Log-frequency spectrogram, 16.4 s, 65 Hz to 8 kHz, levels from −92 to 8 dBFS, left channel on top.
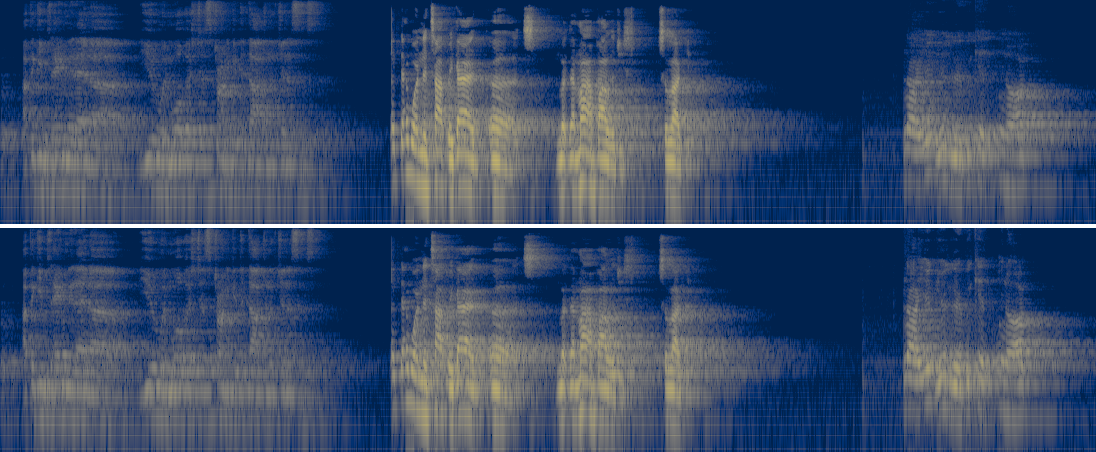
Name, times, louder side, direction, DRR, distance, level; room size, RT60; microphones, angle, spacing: voice 1, 0.3-1.8 2.1-4.7, right 1 dB, 25° right, -3 dB, 2.2 m, -44 dB
voice 2, 5.9-8.0 8.3-9.5 9.9-10.3, left 4 dB, 35° left, 11 dB, 0.3 m, -25 dB
voice 3, 13.6-15.4, right 3 dB, 55° right, 5 dB, 0.6 m, -34 dB
14.0 x 5.7 x 7.3 m, 2.3 s
head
